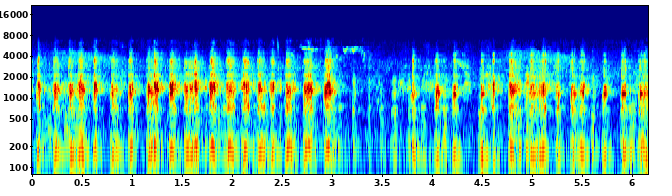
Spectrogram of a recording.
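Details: Domestic ducks in a flock during female agonistic behaviour, with a mother and adult daughter wrestling for dominance while drakes mate with the dominant female. Rapid, harsh quacks repeat about four times a second, steady and loud throughout.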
